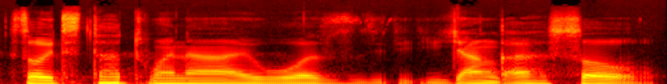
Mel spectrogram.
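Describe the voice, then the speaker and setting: A man's voice: on the low side, takes it slowly, gravelly, a little mellow. A man in his twenties with a Kenyan accent, chatting casually as a podcast guest and telling stories informally. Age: 20s. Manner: informal storytelling with repeated "like". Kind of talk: casual chat.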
